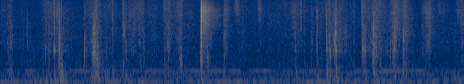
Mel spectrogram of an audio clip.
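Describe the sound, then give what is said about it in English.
A deck of cards being shuffled for a card reading, with soft irregular taps and flicks and one sharper snap midway, over a faint steady hum and no talking. “Let's shuffle the cards a little bit more.”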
